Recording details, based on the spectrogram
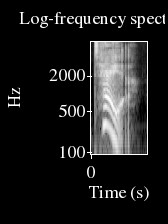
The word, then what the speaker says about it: Tea: Her name is, in fact, Thea. No H. – Right, spelled T-E-A, but not pronounced T, obviously, pronounced Taya.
